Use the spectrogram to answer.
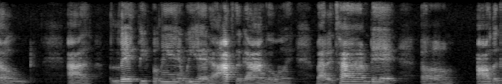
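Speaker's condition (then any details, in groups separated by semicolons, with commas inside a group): No condition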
